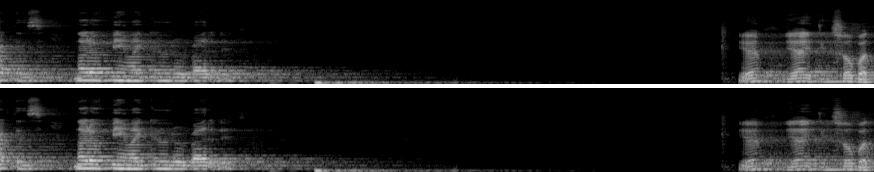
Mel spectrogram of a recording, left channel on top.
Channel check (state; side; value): normal; both; correlation 0.69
